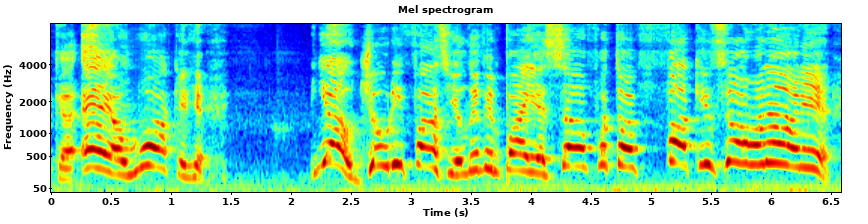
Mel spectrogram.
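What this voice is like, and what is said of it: Italian New Yorker accent. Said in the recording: “doing an Italian accent there, but like the New York town ... Italian New Yorkers”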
